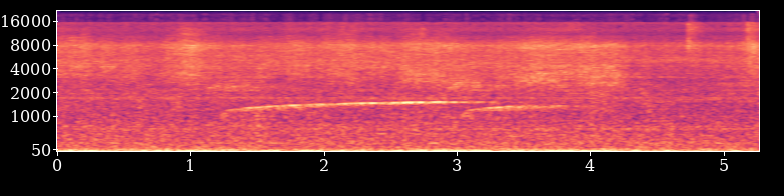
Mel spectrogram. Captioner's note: siren whistles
